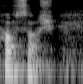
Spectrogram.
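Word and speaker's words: Hofsós: place for me personally is a place called hofsos that's how it's pronounced hoffos H FS o s and we actually stayed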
